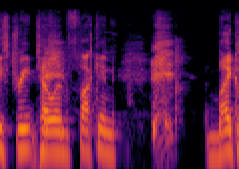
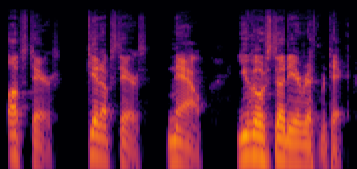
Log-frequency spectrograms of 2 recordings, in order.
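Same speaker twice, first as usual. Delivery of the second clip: stern father order; 7 semitones lower than usual. Retold or imitated. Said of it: "he goes".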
